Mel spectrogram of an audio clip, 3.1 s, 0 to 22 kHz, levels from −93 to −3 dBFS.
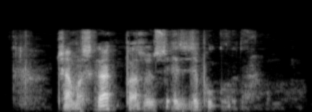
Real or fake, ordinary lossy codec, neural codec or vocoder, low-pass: real; AAC, 32 kbps; none; 7.2 kHz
